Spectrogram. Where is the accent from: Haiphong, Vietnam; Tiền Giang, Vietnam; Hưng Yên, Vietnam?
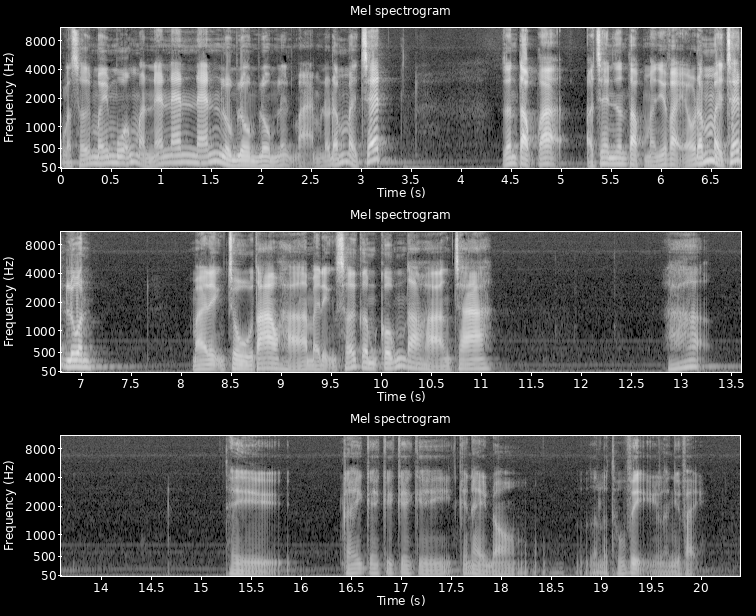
Hưng Yên, Vietnam; Ở quê của tôi cũng vậy. Ở quê tôi dưới xuôi luôn, ở Hưng Yên luôn ạ.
